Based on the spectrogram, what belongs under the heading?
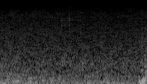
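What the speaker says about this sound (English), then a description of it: "now it's starting to rain" Rain beginning to fall in the video game Fallout 4, a steady soft hiss of rainfall throughout, with a brief louder low rumble near the end.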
